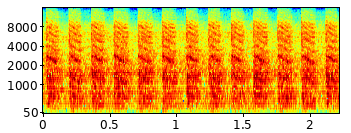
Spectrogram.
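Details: 1991–95 Jeep Wrangler YJ, crank with no check engine light: steady starter cranking at about five pulses per second, but the engine never fires; bad ECM capacitors are suspected as the common cause, not confirmed.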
